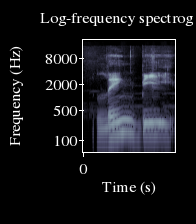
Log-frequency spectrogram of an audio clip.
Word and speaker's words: Lyngby: here is that eClub Brugge will play against Lyngby Vikings. Yes, is that, did I finally say it right? Yeah, they will play against Lyngby Vikings, I think, in the semifinals of the ESL Benelux Summer Championship.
